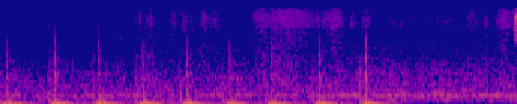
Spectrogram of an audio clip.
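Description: Footsteps tap in a quick, steady rhythm.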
